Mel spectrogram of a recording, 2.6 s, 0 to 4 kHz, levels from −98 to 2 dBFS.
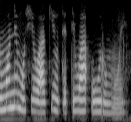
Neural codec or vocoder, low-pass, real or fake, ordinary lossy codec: none; 3.6 kHz; real; none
